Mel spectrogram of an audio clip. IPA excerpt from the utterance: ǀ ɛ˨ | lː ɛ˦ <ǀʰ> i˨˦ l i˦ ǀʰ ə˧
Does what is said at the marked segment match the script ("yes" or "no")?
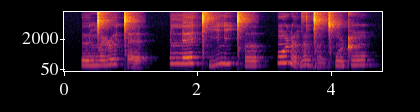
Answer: yes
